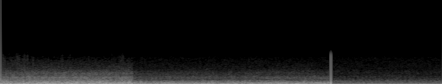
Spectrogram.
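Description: Road and engine noise inside a moving Hyundai Tuscani's cabin, a steady low rumble. It drops suddenly to a quieter hum a little after three seconds.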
